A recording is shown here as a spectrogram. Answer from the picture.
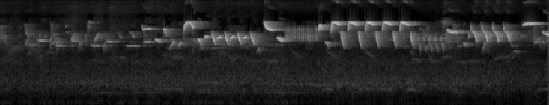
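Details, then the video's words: Morning birdsong in woodland near Malton, North Yorkshire: several birds overlapping in bright, high chirps and quick whistled trills, rising in loudness after the first two seconds and continuing in dense, rapid bursts. "Morning Woodland birds singing"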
